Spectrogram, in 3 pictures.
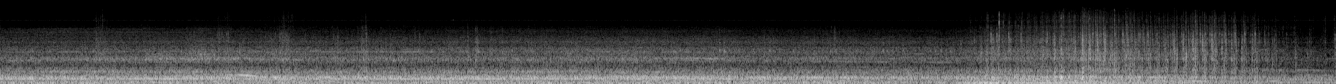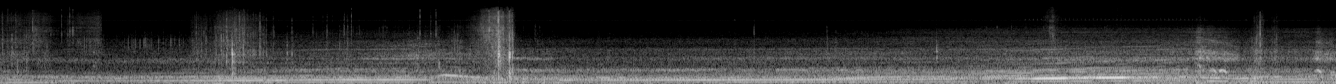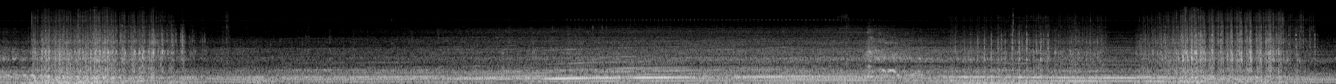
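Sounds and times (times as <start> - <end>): car engine accelerating: 0.0 - 40.0
bursts of rushing noise: 9.3 - 13.6.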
